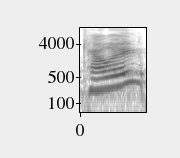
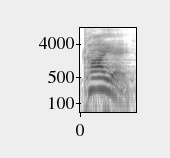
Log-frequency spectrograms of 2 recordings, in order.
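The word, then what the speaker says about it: Calle: love it i have to say sasha uh calais uh looks kaye that's how you pronounce it sasha kaye looks so good as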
